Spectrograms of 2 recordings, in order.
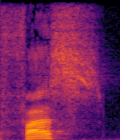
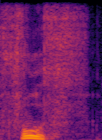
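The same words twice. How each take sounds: First: The word is pronounced with English sounds. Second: The word is pronounced as read in Spanish. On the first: "en inglés se pronuncia fuzz" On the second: "aquí lo pronunciamos tal y como se lee"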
